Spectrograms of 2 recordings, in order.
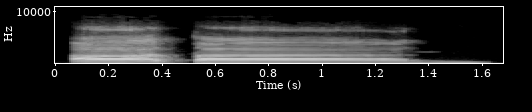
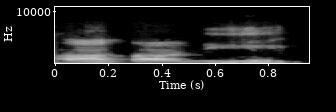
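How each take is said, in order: First: The word ends on n without an i sound. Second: The word ends with a final i sound. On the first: "cara yang kedua ... tanpa huruf ya-nya" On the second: "mengisbat ya"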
